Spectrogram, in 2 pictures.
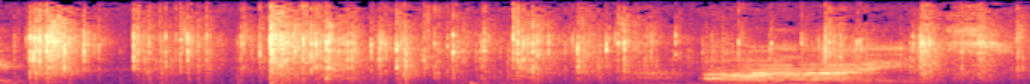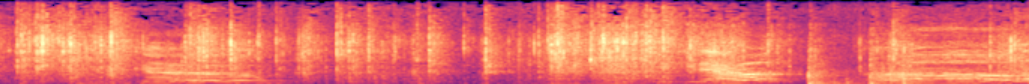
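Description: Shiny gold foil wrapping being handled and unwrapped, crinkling in quick irregular crackles, with a voice sounding briefly a few times in between.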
